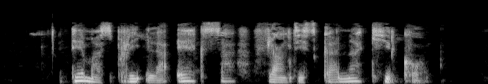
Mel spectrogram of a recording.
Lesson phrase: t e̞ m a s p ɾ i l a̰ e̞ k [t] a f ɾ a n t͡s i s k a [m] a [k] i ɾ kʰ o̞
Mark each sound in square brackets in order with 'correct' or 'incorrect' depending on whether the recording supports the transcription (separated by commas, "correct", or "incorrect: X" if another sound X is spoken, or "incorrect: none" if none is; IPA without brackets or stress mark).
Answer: incorrect: s, incorrect: n, incorrect: kʰ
